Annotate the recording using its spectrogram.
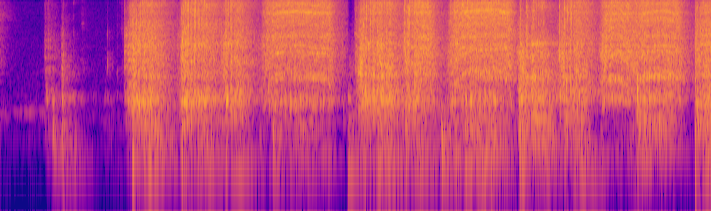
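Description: A cordless drill whirs loudly in short bursts.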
